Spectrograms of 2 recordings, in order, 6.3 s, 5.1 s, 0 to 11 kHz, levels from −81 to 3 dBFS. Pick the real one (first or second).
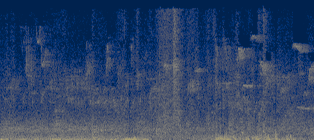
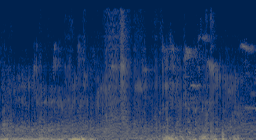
first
